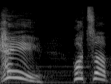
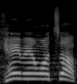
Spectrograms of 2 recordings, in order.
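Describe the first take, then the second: First: It is said in a breathy, halting voice. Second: It is said in a plain, smooth voice.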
